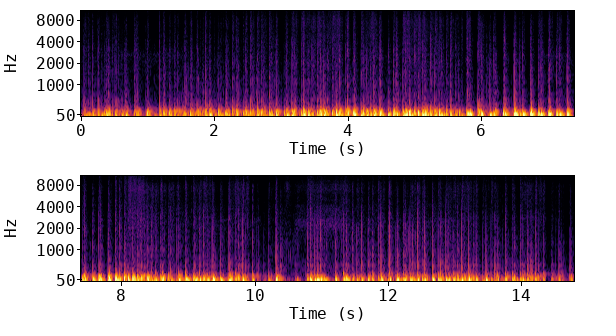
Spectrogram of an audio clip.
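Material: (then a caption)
Latex. Long red fingernails from both hands tap rapidly on a clear, hollow inflated latex balloon with confetti settled at the bottom. The result is a dense, fast stream of deep, dull thumping taps that sound almost drum-like. The tapping runs steadily, then breaks into short pauses and bursts near the end.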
